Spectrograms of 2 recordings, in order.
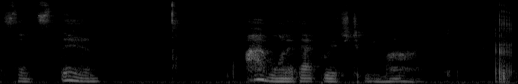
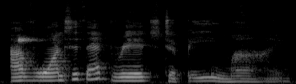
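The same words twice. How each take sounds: First: Hushed quote. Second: Said in the usual way. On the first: Retold or imitated. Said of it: "And she said".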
